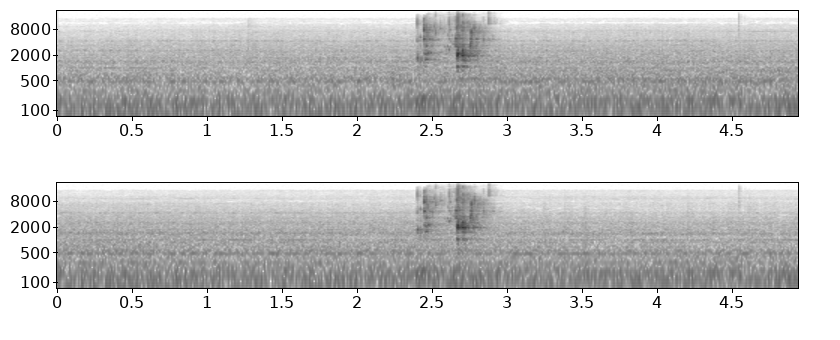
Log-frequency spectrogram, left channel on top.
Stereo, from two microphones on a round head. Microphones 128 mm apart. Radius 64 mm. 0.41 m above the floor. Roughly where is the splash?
Centre.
